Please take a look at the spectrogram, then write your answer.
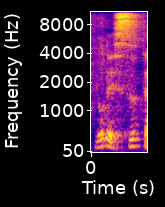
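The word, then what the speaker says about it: Rodez: 15 ステージは、えー、ロデ、ロデスって発音だからね。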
